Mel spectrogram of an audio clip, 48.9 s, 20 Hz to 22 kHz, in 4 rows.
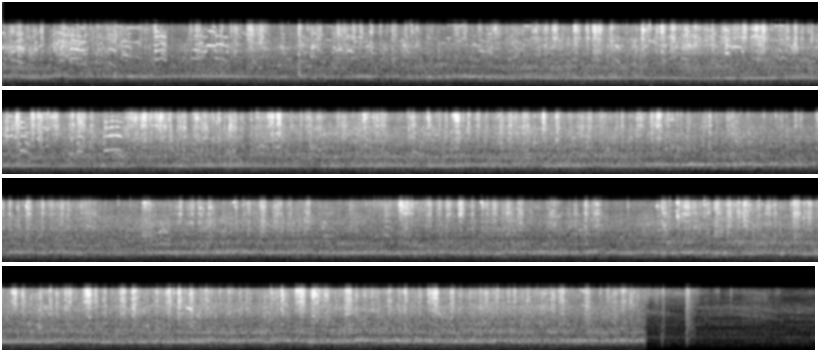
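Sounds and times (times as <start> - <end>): tractor engine droning: 0.0 - 48.9.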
